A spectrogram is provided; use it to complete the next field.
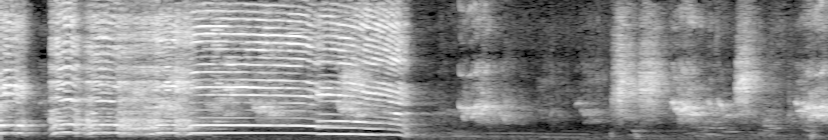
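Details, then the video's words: A Lohmann Brown rooster at Lalukhet bird market gives one loud, drawn-out crow lasting about two seconds and ending with a falling note, followed by scattered high chirps from small birds nearby. "Amazing Rooster Crowing Sound Effect"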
